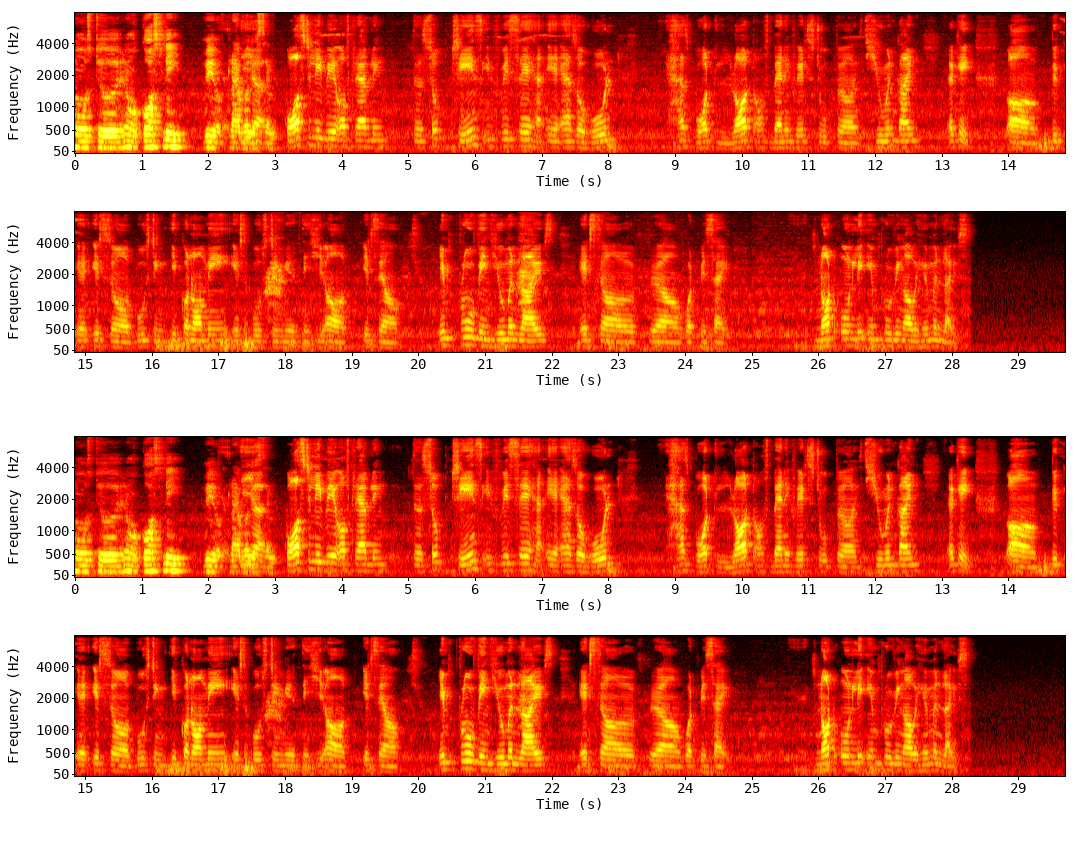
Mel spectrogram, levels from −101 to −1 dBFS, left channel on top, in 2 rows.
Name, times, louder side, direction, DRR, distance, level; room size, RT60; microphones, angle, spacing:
voice 1, 0.0-1.7 1.9-3.0 17.7-18.0 21.5-21.7, left 4 dB, 65° left, 0.7 m, -22 dB
voice 2, 2.1-2.9 3.2-4.6 5.1-8.1 8.9-12.6 13.1-18.9 19.2-20.0 20.3-22.0 22.4-24.6 25.9-28.3, right 1 dB, 15° right, 2.2 m, -30 dB
12.5 x 9.4 x 4.1 m
head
